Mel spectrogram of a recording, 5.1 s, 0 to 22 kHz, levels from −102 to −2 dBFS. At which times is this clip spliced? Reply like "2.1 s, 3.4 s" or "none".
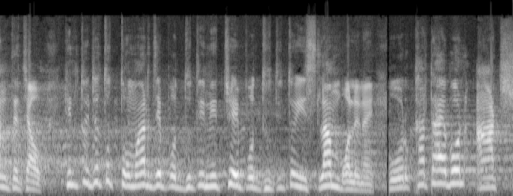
3.9 s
